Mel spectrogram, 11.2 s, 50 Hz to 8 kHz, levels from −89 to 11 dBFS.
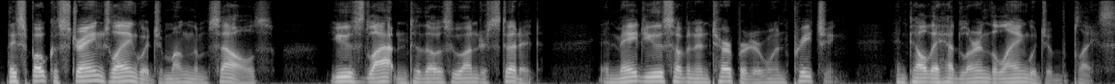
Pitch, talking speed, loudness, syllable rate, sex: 95 Hz, 165 wpm, -21 LUFS, 5.5 syllables/s, male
